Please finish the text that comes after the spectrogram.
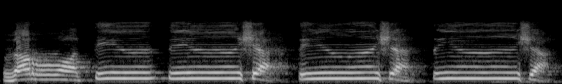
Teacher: Dengungnya tipis. Dzarratin sya. Tipis. Ya, kalau tebal salah.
